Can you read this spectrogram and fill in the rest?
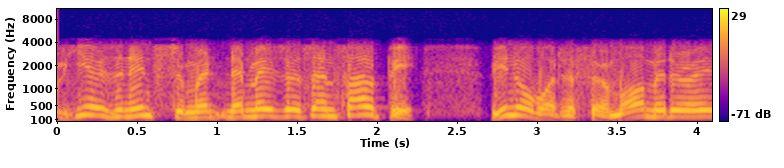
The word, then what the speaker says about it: enthalpy: I pronounce it, by the way, enthalpy. That's what my teacher used when I took thermodynamics courses years ago.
